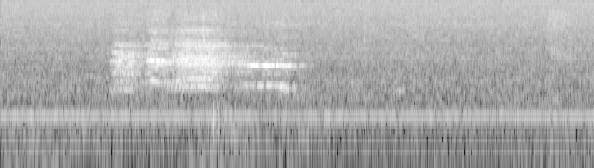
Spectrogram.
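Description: A rooster crowing faintly, one crow lasting about a second and a half, over a steady low hum.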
